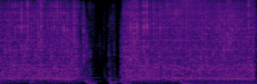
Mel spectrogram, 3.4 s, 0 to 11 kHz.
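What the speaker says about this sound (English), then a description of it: "with the right sides together on your created textile, pin and sew 3 sides" A sewing machine stitching a recycled denim tote bag, a close steady mechanical whir that pauses briefly near the middle and then resumes running.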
